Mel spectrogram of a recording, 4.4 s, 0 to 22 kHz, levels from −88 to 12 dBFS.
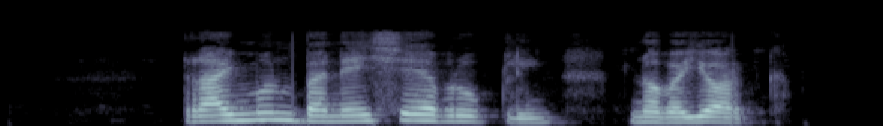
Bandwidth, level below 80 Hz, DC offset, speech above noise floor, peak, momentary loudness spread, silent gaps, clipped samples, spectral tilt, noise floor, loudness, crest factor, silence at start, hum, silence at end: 8 kHz; -64 dBFS; under 0.1%; 57 dB; -2 dBFS; 12 LU; none; under 0.1%; -7 dB/octave; -76 dBFS; -20 LUFS; 18 dB; 0.95 s; none; 0.7 s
